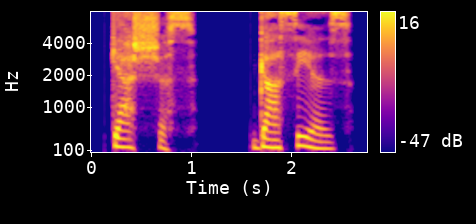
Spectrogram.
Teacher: ga see us gaseous ga see us gaseous Stress gay and soften shus.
